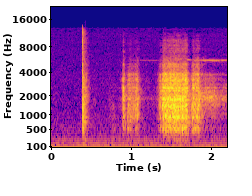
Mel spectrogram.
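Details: Ultra Transistor 6 radio after replacing a dial and capacitor, wavechange switch sprayed but still faulty: quiet hiss broken by crackle bursts and a louder rush of static, no clean audio; reception still weak.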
